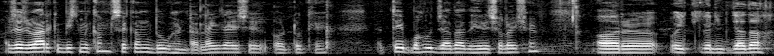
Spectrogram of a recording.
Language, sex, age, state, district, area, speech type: Maithili, male, 18-30, Bihar, Muzaffarpur, rural, spontaneous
